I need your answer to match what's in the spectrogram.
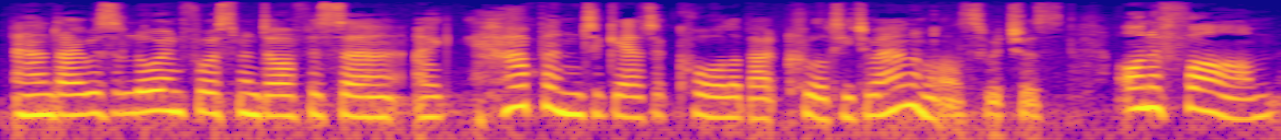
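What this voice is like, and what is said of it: English accent. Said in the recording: “your accent? ... I'm English originally”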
